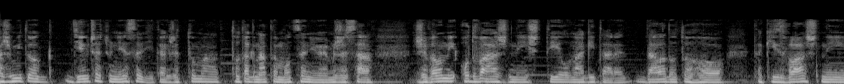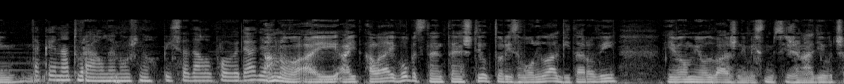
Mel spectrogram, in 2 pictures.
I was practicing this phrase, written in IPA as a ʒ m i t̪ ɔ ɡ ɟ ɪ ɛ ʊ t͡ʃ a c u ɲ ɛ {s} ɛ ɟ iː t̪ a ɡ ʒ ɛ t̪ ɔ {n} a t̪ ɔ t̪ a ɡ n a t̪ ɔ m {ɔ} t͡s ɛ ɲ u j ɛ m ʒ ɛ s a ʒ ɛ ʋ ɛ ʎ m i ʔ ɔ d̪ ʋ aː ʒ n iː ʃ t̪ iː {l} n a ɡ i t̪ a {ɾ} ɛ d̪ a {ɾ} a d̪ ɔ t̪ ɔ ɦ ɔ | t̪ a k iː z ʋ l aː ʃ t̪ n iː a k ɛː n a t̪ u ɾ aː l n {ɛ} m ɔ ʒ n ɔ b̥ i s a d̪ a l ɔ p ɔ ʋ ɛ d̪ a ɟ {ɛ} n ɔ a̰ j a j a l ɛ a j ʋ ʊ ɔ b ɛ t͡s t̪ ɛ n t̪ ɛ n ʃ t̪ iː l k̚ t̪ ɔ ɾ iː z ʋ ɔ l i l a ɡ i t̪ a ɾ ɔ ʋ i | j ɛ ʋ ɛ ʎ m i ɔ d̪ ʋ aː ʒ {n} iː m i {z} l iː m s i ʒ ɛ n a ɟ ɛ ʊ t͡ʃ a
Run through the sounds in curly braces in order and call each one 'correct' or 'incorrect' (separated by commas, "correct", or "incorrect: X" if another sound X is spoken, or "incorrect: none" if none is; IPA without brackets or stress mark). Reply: correct, incorrect: m, correct, correct, correct, incorrect: l, correct, incorrect: a, correct, incorrect: s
